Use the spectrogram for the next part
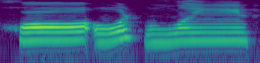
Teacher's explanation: ہم نے خا کو ایک الف کے برابر کھینچنا ہے اور غین کو 3 الف کے برابر، اور ان کو جو ہے ہم نے حلق کے سب سے اوپر والے حصے سے ادا کرنا ہے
